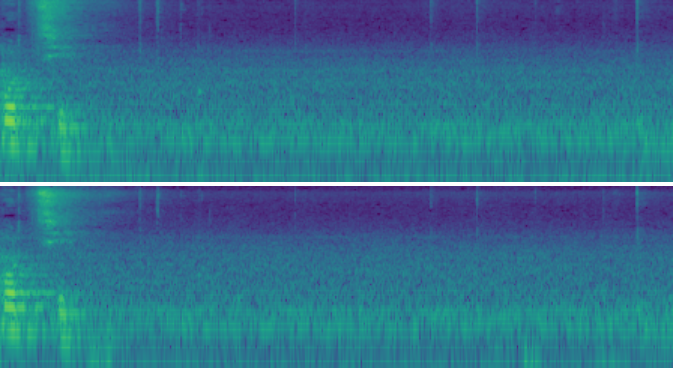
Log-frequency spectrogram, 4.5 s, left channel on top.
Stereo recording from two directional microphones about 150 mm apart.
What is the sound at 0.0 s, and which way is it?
Speech, 15° right (ahead or behind).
